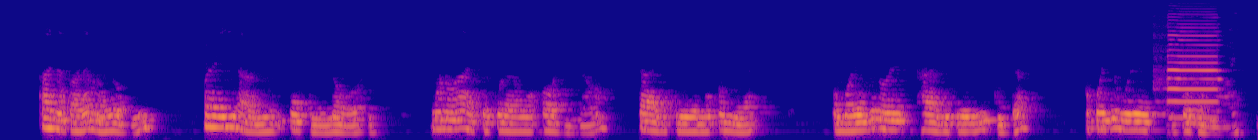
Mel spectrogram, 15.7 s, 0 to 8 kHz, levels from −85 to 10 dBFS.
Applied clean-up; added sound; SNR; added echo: classical method WPE with log-MMSE.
